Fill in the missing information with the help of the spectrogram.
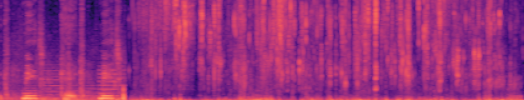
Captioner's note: meat squishes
